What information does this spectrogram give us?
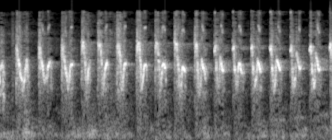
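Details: Bar-winged prinia male in breeding condition, singing to call females: a fast, unbroken run of loud, bright, buzzy chirps, about five notes per second, each note dipping and rising, steady and energetic throughout.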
